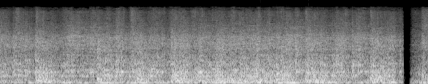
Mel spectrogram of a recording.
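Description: Loud music with drums and percussion.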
